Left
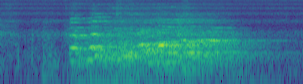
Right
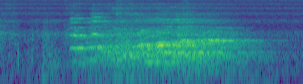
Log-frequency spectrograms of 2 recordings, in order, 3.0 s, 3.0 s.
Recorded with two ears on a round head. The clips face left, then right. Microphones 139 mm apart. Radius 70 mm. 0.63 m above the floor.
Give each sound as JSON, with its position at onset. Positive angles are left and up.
{"t": 0.7, "sound": "laughter", "side_deg": 45, "distance_m": 0.8}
